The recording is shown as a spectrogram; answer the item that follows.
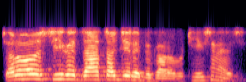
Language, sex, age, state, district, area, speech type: Kashmiri, male, 18-30, Jammu and Kashmir, Ganderbal, rural, conversation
